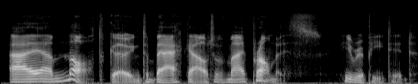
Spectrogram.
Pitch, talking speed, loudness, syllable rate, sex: 110 Hz, 170 wpm, -21 LUFS, 4.2 syllables/s, male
